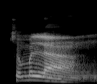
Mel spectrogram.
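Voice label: "cemerlang", Malay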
